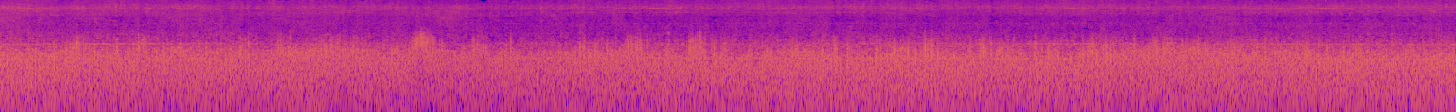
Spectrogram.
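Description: Tyres roll steadily over a paved road with a low rumble.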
